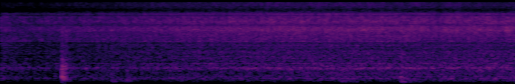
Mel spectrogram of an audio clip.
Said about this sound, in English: Let me empty the rest of the broth down and give the sink a little rinse. And I give my doughnut a rinse. I need the water to get hot.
